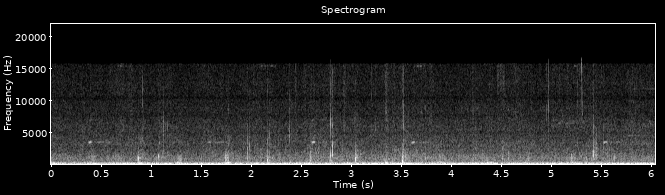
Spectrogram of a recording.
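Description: Hooves of a three-year-old Oldenburg gelding trotting on sand: a run of soft, irregular hoofbeats over a low steady rumble.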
